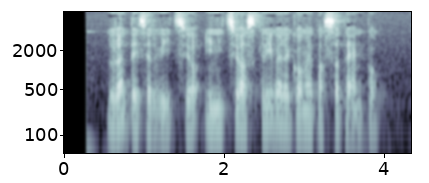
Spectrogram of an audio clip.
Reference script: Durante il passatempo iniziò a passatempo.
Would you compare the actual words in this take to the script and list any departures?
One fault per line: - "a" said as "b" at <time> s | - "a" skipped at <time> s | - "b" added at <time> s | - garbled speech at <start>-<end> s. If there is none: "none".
- "passatempo" said as "servizio" at 0.9 s
- "scrivere come" added at 2.3 s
